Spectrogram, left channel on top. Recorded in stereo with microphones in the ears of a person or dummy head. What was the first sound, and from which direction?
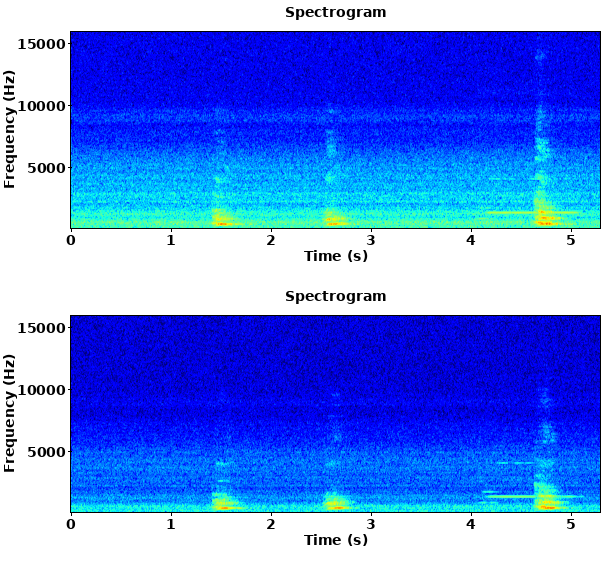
A dog barking, 45° left (ahead or behind).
